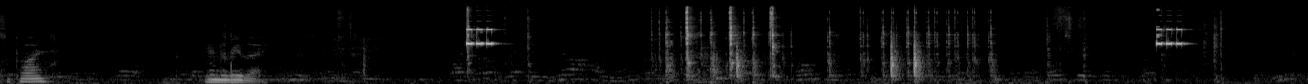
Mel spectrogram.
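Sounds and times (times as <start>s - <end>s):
keypad buttons clicking: 6.5s - 10.0s.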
